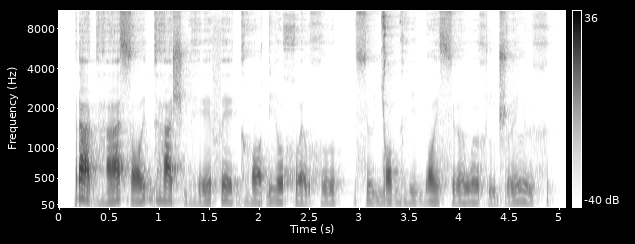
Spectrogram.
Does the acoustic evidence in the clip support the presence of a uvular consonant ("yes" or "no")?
yes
